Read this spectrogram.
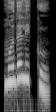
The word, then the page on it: ಮೂದಲಿಕೆ: kannada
